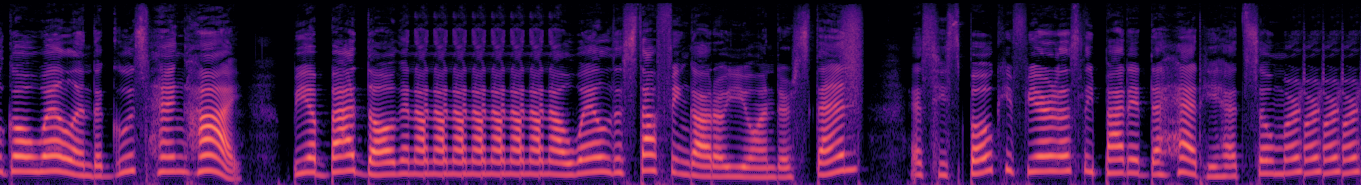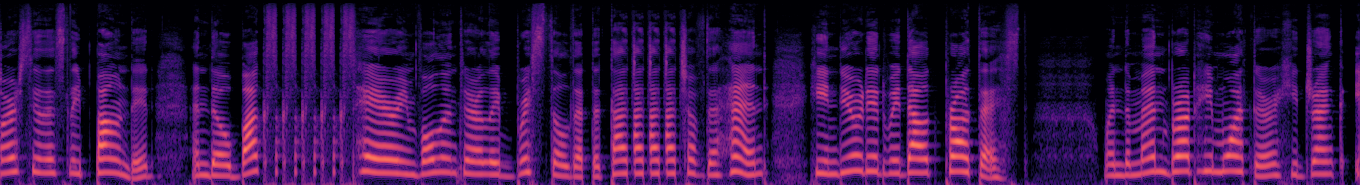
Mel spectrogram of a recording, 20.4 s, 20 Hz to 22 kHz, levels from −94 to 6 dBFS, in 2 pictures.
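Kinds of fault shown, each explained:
Repeated frames: The speech stutters, with the same short fragment looping back-to-back, at 3.18, 9.78, 12.28, 14.97 and 18.13 s. The looped block is 144 ms in the first three and 120 ms in the last two. It plays up to seven extra times at 3.18 s, stretching the clip by about a second there. A run of compressed frames was sent or stored more than once, and the decoder played it again each time.
Wireless microphone noise hit: A brief swish of static rises over the speech from 6.30 to 6.48 s, lasting under a fifth of a second. This is the sound of an analogue FM radio microphone's signal dipping as reflected paths cancel at the receiver. As the signal drops, the receiver's own noise climbs, then recedes once reception recovers.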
